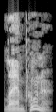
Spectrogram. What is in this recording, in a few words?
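"lampooner", British English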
